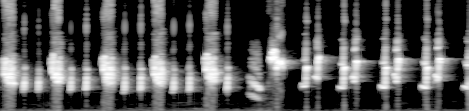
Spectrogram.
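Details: Long-tailed shrike from Madura singing a clean master song, with rapid rich, harsh high notes that turn into a series of sharp upward-slurred whistles, each repeated in quick succession.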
